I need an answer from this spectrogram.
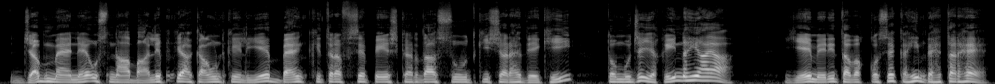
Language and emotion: Urdu, surprised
